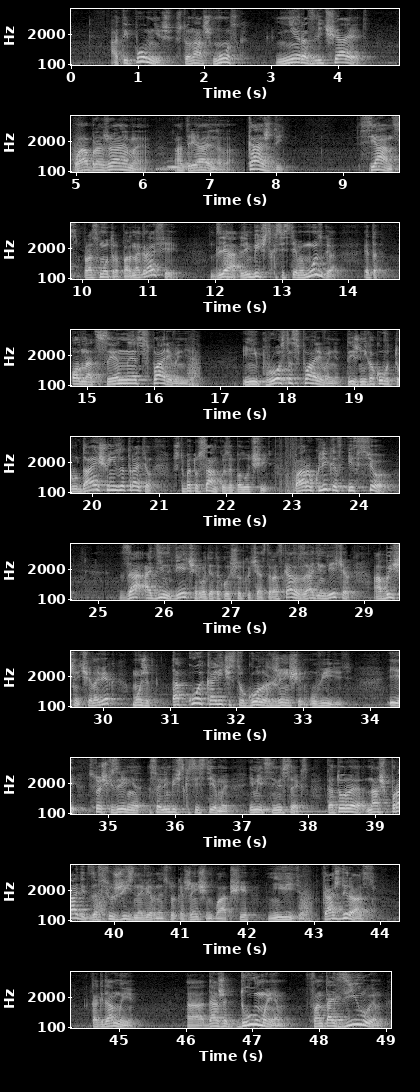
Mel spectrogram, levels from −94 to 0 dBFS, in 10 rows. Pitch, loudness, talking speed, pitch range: 145 Hz, -22 LUFS, 110 wpm, 125-180 Hz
